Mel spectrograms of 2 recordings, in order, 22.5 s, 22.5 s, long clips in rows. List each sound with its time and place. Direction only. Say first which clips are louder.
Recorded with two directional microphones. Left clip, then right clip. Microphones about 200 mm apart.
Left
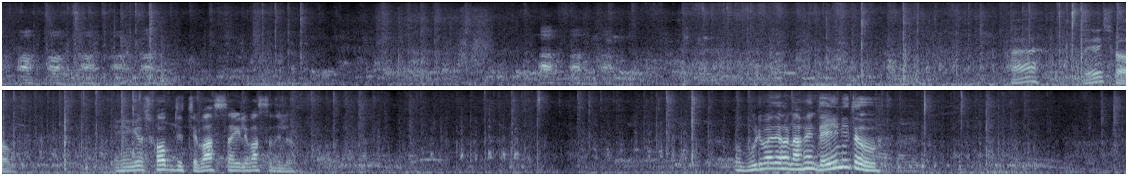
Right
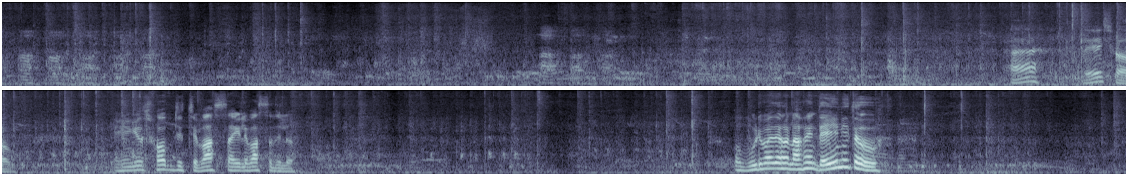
10.1 s pigeon: right 3 dB; 10° left (ahead or behind)
10.9 s speech: right 3 dB; 15° left (ahead or behind)
12.4 s speech: even; 15° left (ahead or behind)
18.5 s speech: right 5 dB; 10° left (ahead or behind)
